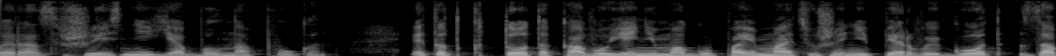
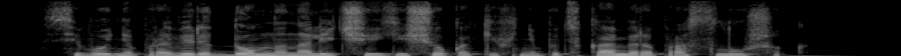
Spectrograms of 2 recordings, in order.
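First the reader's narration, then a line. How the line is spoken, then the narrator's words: Said quietly. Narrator (Russian): тихо проговорил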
